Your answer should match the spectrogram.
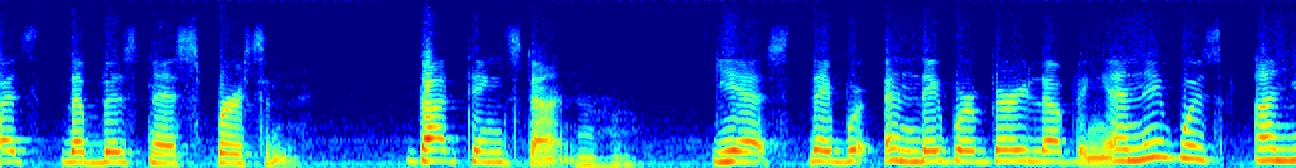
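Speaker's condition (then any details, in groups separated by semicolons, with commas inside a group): Spinocerebellar degeneration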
